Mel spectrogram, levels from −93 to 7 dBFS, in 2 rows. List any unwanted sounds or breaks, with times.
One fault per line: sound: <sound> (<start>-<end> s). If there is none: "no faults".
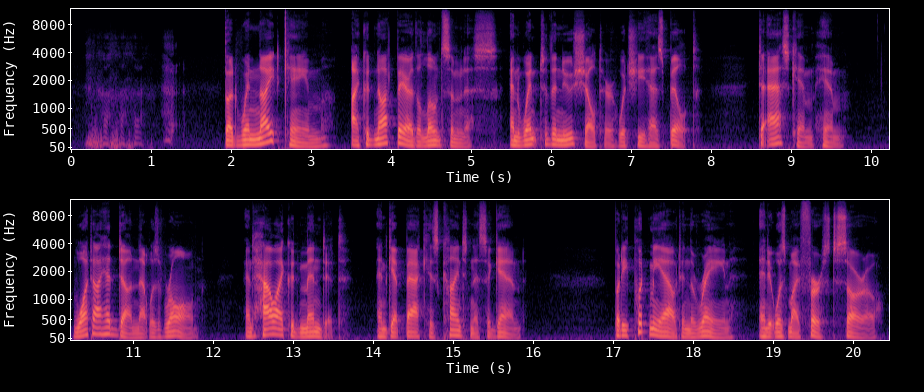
sound: laugh (0.2-1.5 s)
